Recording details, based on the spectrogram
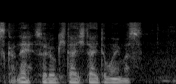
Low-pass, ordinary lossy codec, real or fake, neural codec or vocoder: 7.2 kHz; AAC, 48 kbps; real; none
